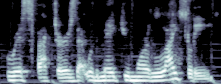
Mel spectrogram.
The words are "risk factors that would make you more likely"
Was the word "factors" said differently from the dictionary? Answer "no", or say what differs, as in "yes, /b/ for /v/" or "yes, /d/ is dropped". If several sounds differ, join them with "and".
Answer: no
